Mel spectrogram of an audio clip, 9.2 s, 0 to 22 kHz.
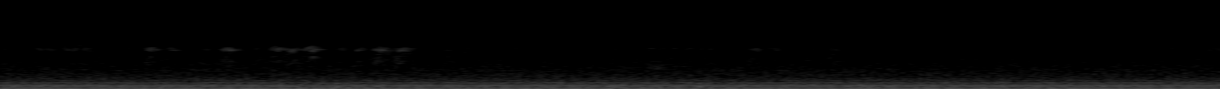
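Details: Long-eared owl at its nest, recorded around 21:00 on 12-04-2018: a quick run of short, squeaky high calls clustered in the first three seconds, then a few fainter ones, over a constant low hum.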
